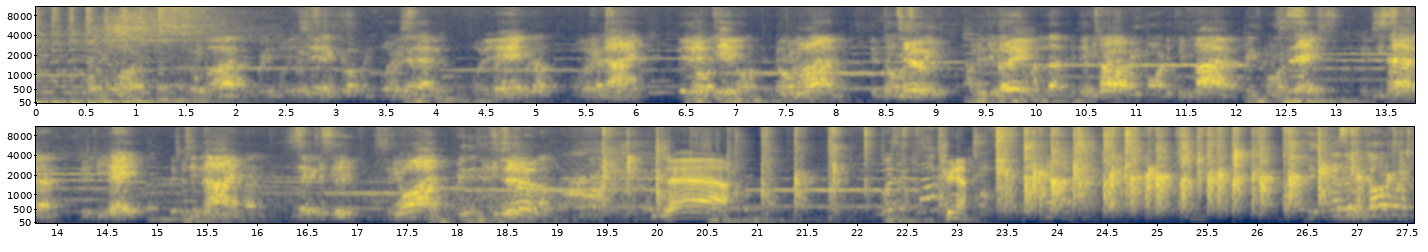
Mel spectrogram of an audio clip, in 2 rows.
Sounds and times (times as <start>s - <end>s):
Music: 0.0s - 23.9s.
